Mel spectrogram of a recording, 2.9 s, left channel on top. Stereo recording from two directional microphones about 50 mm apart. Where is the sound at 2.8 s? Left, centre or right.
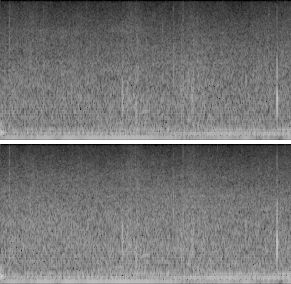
Left.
